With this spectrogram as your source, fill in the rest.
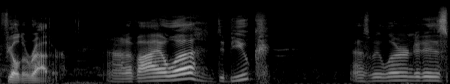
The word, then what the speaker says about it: Dubuque: Out of Iowa, Dubuque, as we learned it is pronounced, is a redshirt freshman with the Hawkeyes.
